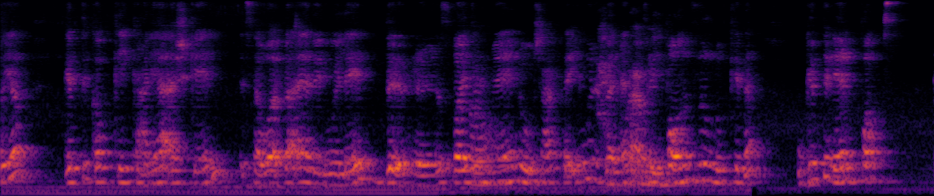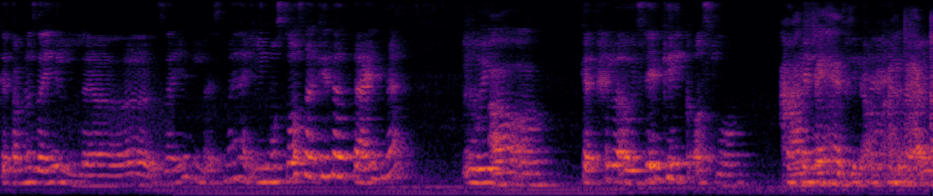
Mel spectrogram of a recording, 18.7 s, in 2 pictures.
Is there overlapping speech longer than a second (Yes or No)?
Yes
